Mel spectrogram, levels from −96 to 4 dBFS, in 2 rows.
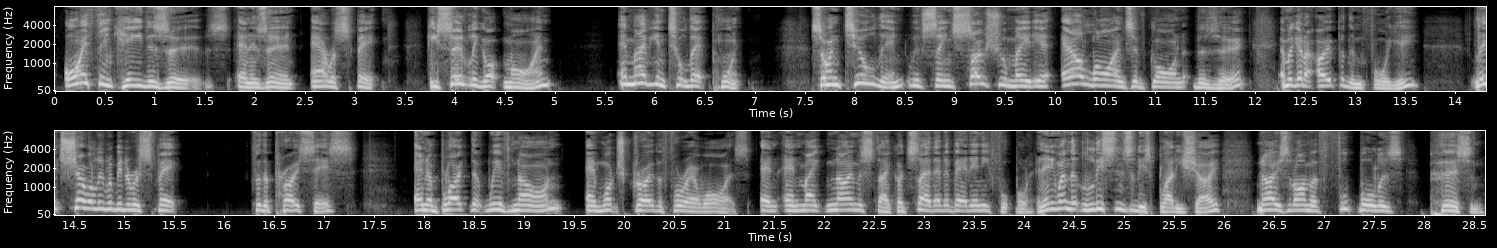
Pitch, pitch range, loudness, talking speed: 180 Hz, 160-210 Hz, -19 LUFS, 180 wpm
